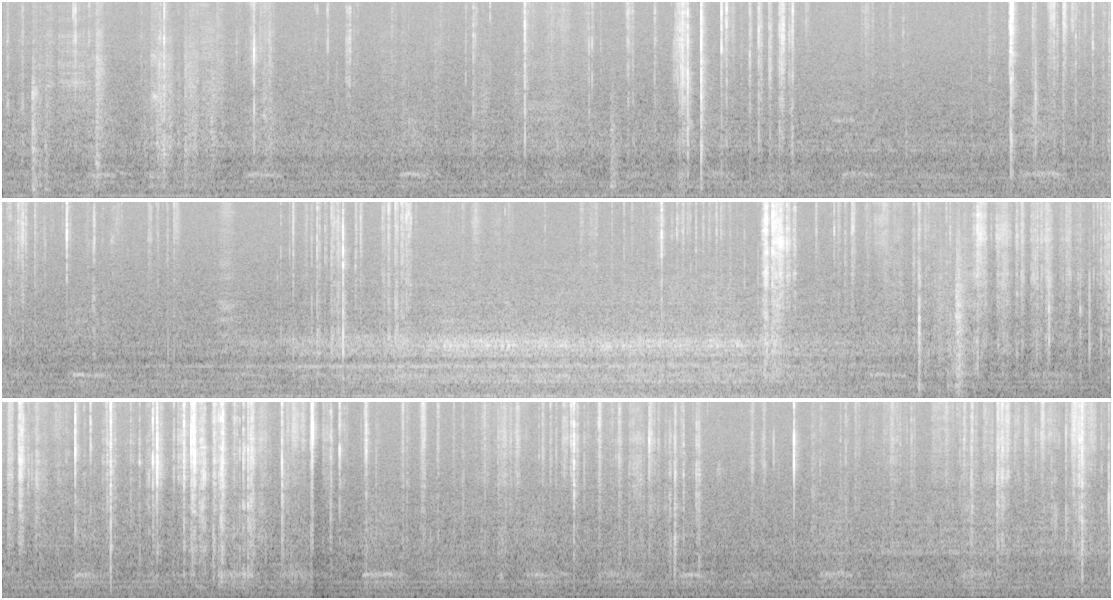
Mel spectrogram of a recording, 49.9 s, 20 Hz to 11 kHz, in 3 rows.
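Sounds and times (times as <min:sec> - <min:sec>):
steady background hum: 0:00.0 - 0:49.9
paper crackle: 0:06.9 - 0:12.0, 0:14.6 - 0:43.9, 0:44.5 - 0:49.9
paper crinkling and rustling: 0:06.9 - 0:12.0, 0:14.7 - 0:20.1, 0:20.7 - 0:23.2, 0:25.3 - 0:49.9.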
